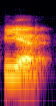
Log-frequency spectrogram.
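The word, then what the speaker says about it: vier: একটু আগে তো ওনাকে ধরলাম, যেটা ভিয়ান না, এটা ফিয়ার। ফাও উচ্চারণ হলো ফাও। এফ এর মতো উচ্চারণ হবে, ছোট বি এর উচ্চারণ হবে অলওয়েজ এফ এর মতো।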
